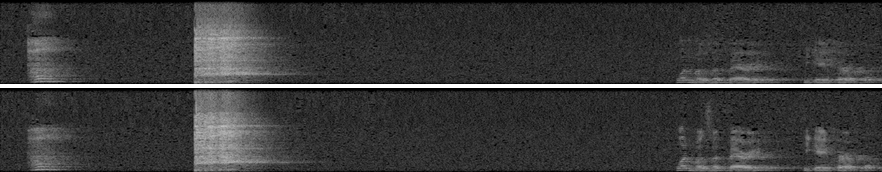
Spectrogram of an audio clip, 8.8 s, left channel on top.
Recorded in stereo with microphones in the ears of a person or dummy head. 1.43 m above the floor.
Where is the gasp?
75° left (ahead or behind), 4 m.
